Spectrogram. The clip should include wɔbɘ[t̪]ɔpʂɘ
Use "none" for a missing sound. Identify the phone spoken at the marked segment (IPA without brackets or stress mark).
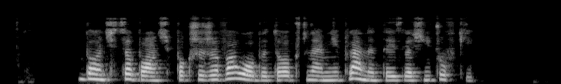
t̪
